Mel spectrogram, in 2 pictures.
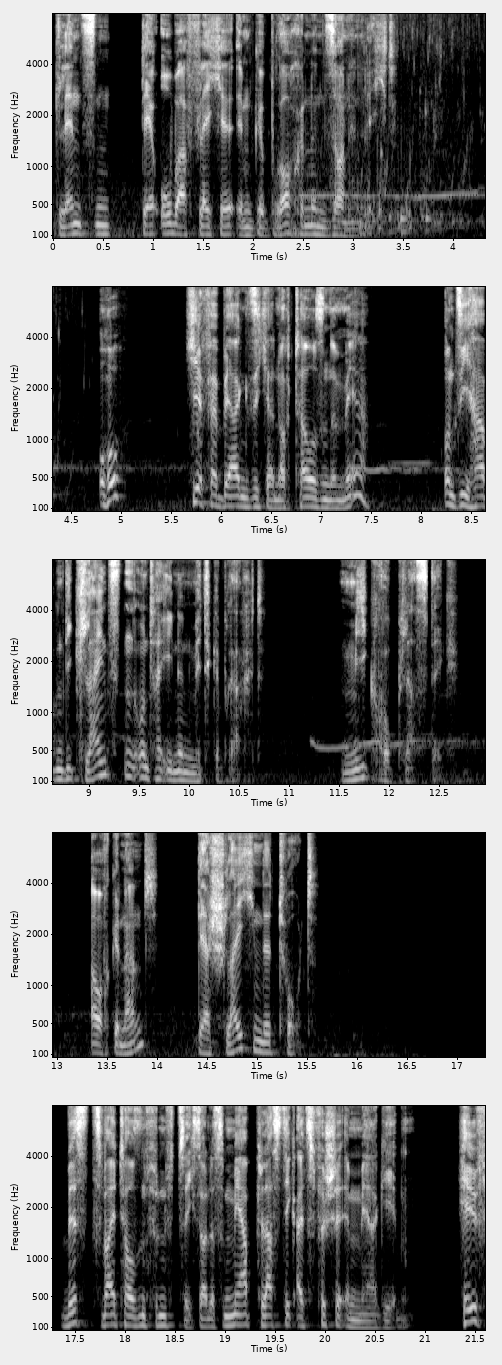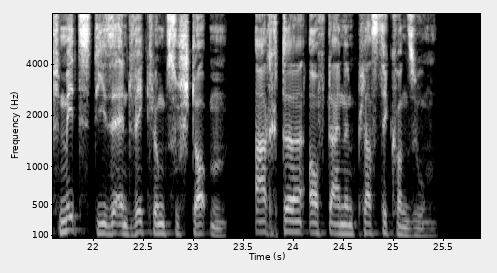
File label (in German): Junge; Meeresbewohner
